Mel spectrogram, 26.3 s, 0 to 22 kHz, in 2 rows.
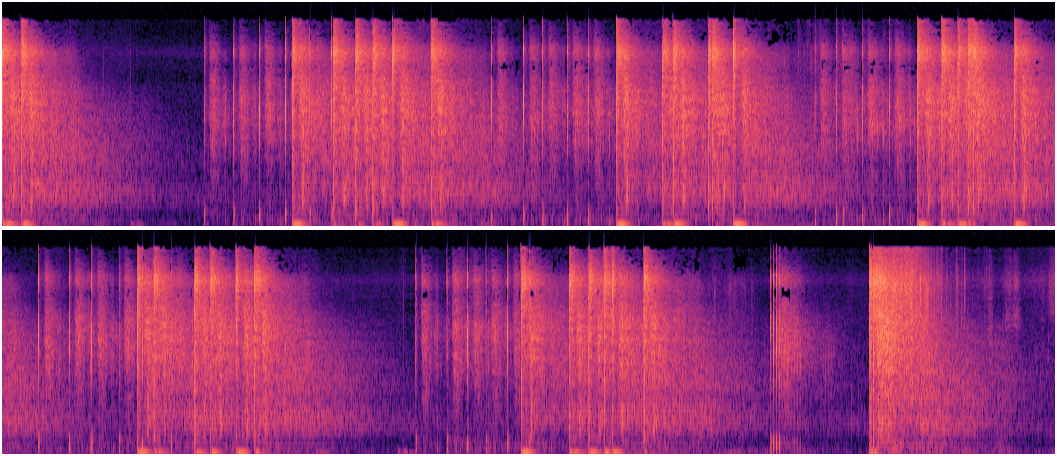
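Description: Raccoon Fireworks 'Beetle Battle' 500g cake firing in volleys of rapid shots and crackling bursts. Each volley fades over a few seconds and a new one starts about every four seconds. A heavier thump and a final loud burst come near the end, then die away.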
